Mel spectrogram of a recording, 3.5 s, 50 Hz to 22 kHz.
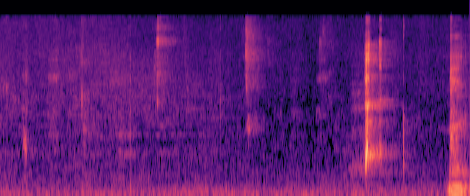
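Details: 14-day-old newborn with hiccups after eating: a few small, abrupt catches in breathing over soft room noise.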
